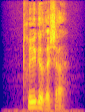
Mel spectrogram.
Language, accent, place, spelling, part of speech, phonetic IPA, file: German, Germany, Berlin, trügerischer, adjective, [ˈtʁyːɡəʁɪʃɐ], De-trügerischer.ogg
- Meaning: 1. comparative degree of trügerisch 2. inflection of trügerisch: strong/mixed nominative masculine singular 3. inflection of trügerisch: strong genitive/dative feminine singular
